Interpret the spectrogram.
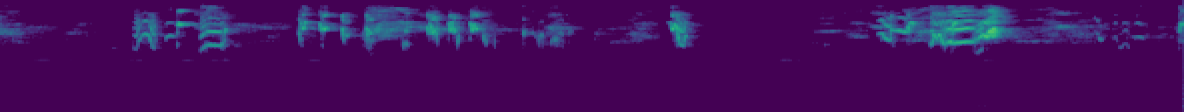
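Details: Tamed lovebirds chirping: scratchy high chirps in quick clusters, a faint steady low hum underneath, a pause, then a louder squeaky burst near the end.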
